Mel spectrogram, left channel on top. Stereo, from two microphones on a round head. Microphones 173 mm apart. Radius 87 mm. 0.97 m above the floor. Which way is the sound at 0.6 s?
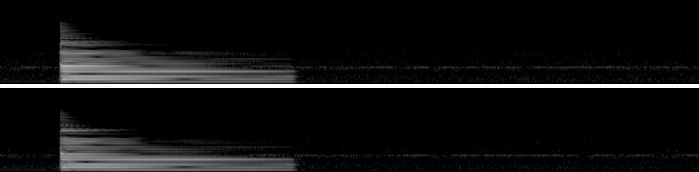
20° left (ahead or behind).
